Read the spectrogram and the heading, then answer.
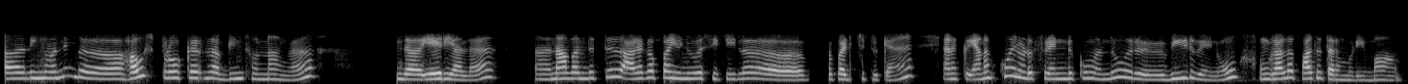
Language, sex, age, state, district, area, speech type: Tamil, female, 18-30, Tamil Nadu, Nilgiris, rural, conversation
